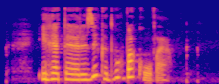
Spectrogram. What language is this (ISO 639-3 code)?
bel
